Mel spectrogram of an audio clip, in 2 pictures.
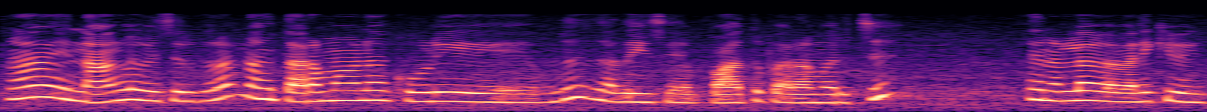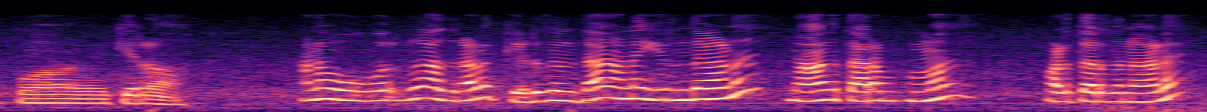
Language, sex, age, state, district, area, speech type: Tamil, female, 45-60, Tamil Nadu, Coimbatore, rural, spontaneous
